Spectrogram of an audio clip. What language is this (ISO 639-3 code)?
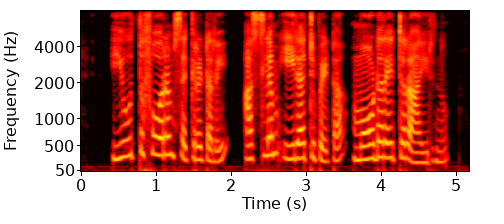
mal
